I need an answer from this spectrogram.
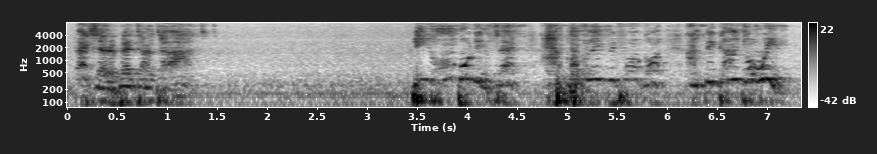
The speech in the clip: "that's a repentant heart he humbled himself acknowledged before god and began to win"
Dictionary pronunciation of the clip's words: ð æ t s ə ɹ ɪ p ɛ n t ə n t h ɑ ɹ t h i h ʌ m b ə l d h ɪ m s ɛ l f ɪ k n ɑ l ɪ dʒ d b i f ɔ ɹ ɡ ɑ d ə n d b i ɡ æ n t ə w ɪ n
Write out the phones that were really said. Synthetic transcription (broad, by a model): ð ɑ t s ə ɹ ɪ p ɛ n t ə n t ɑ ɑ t h i h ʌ m b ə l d h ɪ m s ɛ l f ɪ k ɑ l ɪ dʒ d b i f ɔ ɡ ɑ d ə n b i ɡ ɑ n t ə w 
